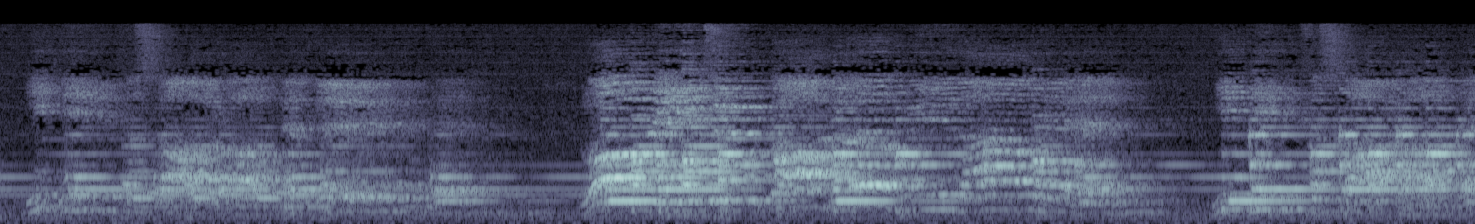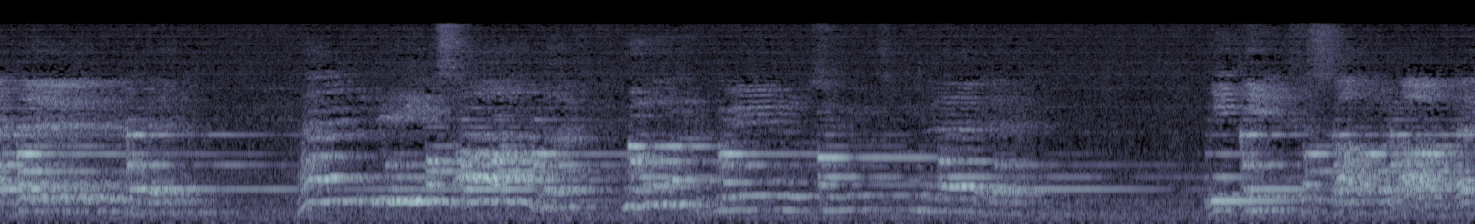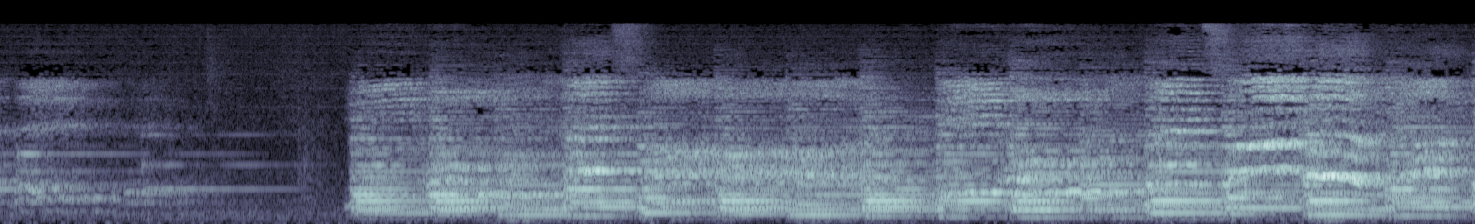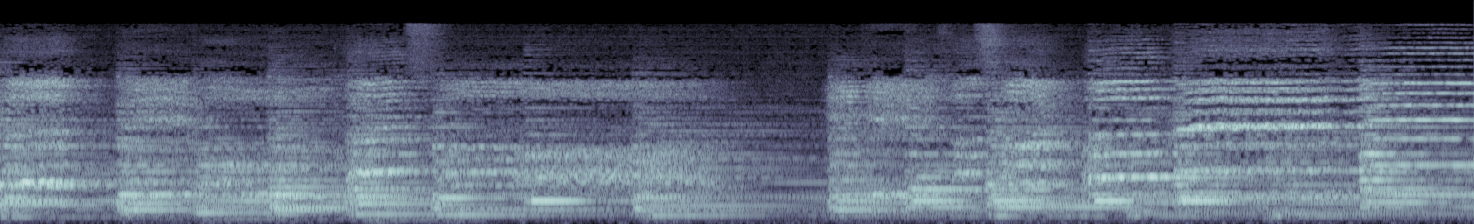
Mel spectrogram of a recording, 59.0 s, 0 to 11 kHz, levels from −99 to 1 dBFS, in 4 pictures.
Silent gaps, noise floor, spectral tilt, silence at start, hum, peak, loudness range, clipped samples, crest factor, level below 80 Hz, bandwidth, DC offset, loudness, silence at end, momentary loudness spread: none; -56 dBFS; -5 dB/octave; 0 s; none; -6 dBFS; 19 LU; under 0.1%; 20 dB; -62 dBFS; 8 kHz; under 0.1%; -24 LUFS; 0 s; 20 LU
